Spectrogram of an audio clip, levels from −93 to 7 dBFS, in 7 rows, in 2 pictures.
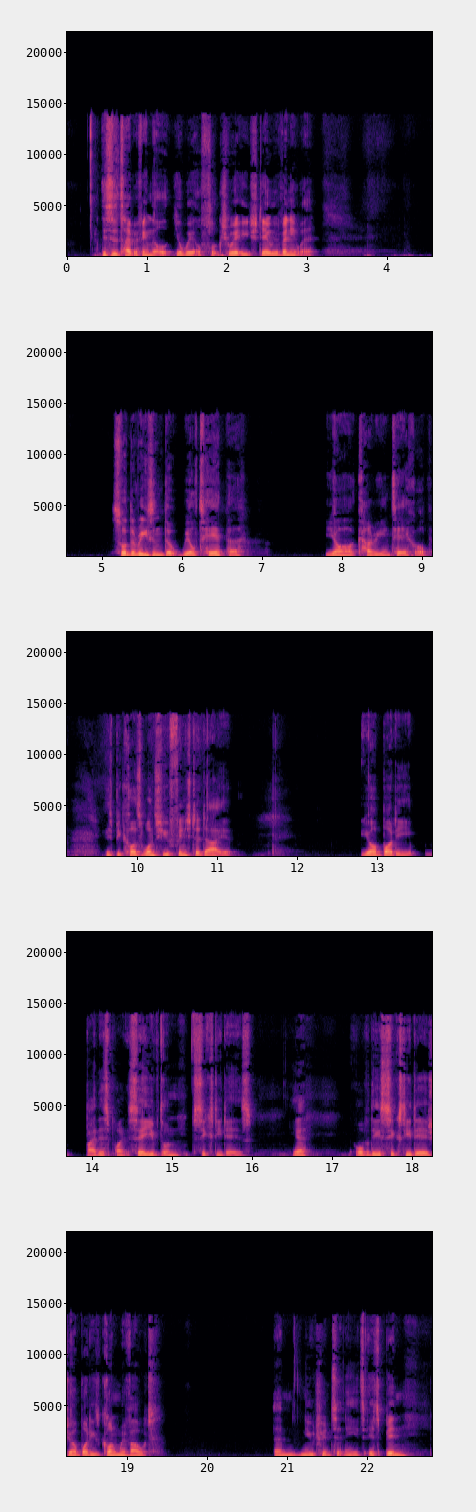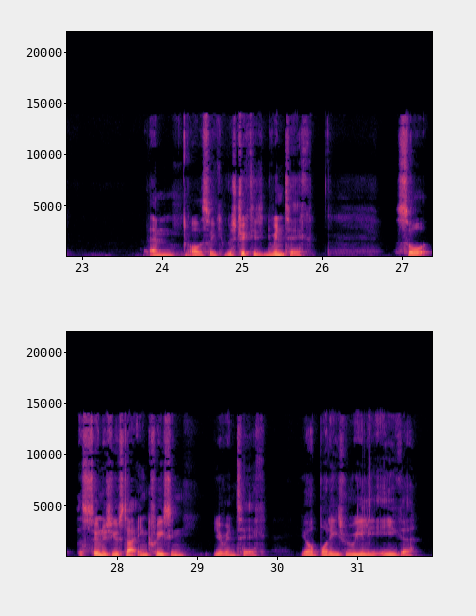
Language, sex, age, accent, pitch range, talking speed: English, male, 30-49, British, 100-115 Hz, 145 wpm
